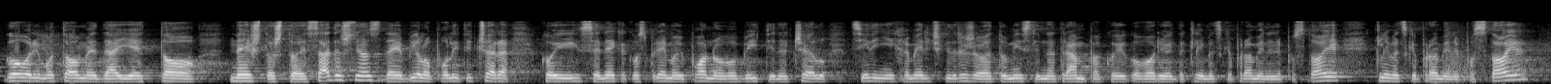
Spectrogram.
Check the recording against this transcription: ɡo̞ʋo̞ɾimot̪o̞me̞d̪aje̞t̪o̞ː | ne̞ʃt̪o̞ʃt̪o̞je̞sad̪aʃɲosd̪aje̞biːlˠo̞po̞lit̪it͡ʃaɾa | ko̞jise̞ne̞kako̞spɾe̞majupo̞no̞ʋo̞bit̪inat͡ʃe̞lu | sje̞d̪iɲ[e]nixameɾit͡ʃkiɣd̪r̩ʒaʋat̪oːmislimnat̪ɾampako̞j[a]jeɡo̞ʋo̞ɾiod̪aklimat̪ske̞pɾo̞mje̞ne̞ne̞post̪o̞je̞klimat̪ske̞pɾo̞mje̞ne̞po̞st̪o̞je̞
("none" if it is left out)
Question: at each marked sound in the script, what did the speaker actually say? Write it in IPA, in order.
e, i

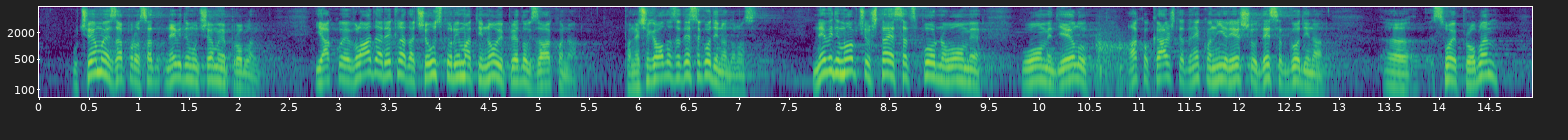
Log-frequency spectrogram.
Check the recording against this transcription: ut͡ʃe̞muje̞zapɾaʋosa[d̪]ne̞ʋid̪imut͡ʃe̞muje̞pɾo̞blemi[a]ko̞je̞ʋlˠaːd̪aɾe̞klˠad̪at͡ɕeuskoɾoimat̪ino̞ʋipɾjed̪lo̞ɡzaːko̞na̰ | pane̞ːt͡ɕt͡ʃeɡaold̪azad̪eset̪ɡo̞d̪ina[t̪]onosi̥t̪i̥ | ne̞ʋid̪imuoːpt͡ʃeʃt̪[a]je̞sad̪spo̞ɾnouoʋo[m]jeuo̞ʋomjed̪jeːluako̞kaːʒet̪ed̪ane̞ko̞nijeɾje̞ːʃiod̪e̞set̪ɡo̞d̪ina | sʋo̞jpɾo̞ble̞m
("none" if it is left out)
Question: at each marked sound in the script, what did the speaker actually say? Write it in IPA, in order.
d̪, a, d̪, a, m

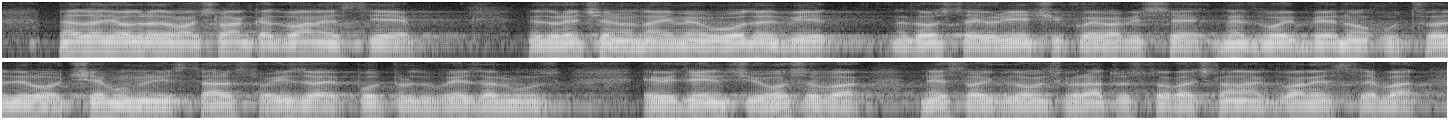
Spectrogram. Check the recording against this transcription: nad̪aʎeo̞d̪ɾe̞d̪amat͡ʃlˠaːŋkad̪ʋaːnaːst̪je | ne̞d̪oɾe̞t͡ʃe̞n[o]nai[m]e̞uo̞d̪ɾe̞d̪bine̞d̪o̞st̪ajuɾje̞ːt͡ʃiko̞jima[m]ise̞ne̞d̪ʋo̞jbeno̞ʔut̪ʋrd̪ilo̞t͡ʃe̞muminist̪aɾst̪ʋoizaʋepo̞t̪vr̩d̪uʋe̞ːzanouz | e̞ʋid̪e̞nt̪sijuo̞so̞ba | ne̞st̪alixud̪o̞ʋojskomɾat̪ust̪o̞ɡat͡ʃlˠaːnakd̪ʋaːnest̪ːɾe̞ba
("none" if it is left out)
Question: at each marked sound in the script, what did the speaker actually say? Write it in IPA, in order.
o, m, b

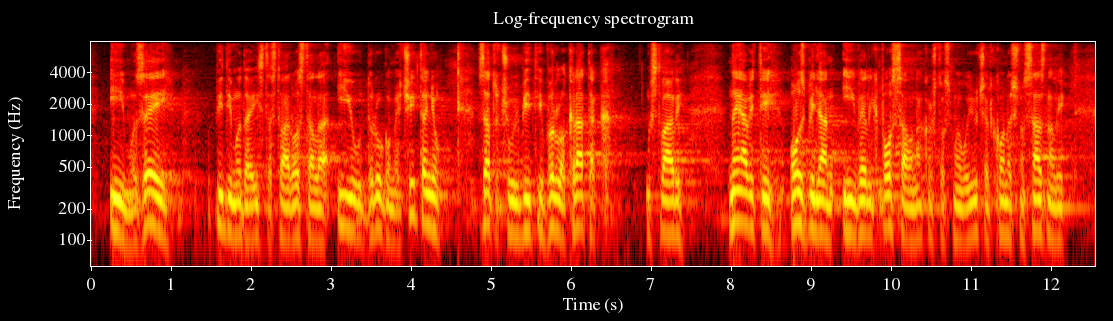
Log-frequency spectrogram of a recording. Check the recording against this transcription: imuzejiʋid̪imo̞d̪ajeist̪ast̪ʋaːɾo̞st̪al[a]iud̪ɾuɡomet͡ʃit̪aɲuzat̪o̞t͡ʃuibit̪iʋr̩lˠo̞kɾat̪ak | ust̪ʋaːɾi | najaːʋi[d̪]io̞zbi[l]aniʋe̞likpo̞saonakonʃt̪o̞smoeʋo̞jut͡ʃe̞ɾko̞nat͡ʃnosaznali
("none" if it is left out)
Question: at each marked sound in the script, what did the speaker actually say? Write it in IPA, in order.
a, t̪, ʎ

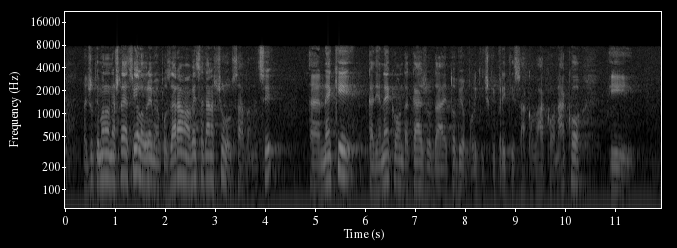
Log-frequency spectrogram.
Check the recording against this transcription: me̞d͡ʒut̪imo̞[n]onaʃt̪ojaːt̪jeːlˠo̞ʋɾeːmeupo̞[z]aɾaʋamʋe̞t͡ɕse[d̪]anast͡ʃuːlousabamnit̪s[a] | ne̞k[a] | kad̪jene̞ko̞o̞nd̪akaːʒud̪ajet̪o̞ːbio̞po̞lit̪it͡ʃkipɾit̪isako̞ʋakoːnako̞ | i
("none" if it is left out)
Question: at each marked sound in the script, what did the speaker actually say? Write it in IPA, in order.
n, z, d̪, i, i

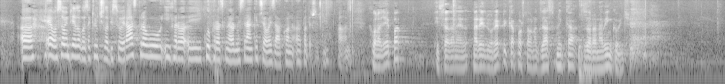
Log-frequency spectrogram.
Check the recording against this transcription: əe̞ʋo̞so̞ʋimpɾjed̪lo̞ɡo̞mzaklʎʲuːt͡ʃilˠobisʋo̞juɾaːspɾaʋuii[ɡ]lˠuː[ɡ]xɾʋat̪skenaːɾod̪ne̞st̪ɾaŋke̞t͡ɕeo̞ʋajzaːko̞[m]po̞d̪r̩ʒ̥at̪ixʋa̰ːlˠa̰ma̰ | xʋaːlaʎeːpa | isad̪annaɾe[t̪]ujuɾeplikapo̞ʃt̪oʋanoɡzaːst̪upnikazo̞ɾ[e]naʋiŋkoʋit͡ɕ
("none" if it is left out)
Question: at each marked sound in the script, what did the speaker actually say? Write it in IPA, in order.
k, b, n, d̪, a

